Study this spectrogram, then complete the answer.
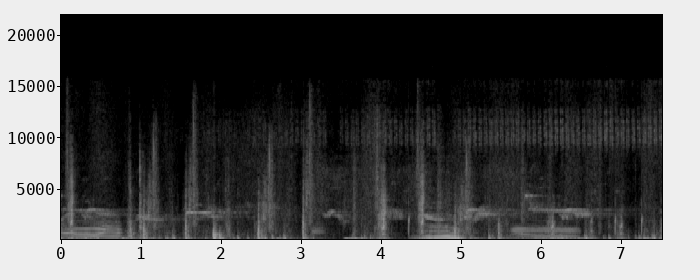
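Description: Minecraft cows mooing in repeated low, drawn-out calls close by, with hoof-like clip-clop steps and game movement sounds between them.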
